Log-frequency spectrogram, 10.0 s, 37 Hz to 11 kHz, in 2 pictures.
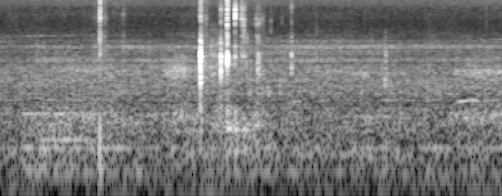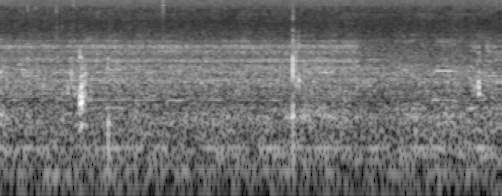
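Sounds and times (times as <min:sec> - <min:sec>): faint steady background noise: 0:00.0 - 0:10.0.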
